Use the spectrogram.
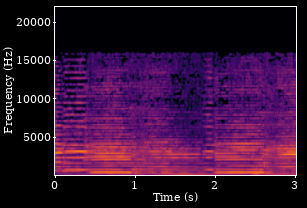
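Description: A violin imitates the cooing of a European turtle dove as written by Vivaldi, with soft, repeated purring phrases in a gentle rhythm over a sustained low string tone, with no talking.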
